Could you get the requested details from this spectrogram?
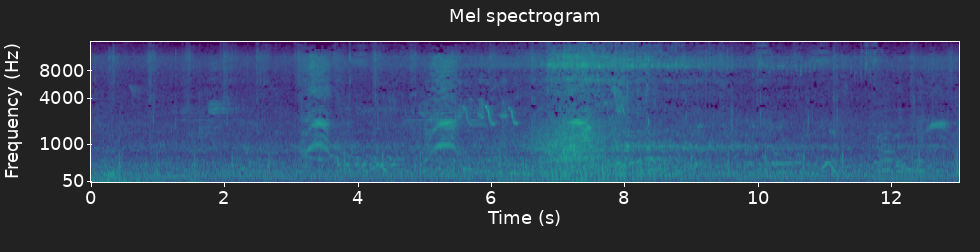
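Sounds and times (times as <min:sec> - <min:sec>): crows cawing: 0:03.2 - 0:03.8, 0:04.9 - 0:06.0.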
